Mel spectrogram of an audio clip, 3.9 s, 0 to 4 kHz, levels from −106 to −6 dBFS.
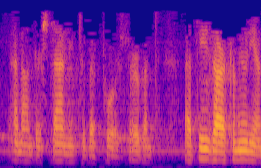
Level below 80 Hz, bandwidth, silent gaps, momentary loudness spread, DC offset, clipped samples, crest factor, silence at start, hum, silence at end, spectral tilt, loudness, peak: -86 dBFS; 3.5 kHz; none; 15 LU; under 0.1%; under 0.1%; 22 dB; 0.05 s; none; 0 s; -3.5 dB/octave; -31 LUFS; -10 dBFS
